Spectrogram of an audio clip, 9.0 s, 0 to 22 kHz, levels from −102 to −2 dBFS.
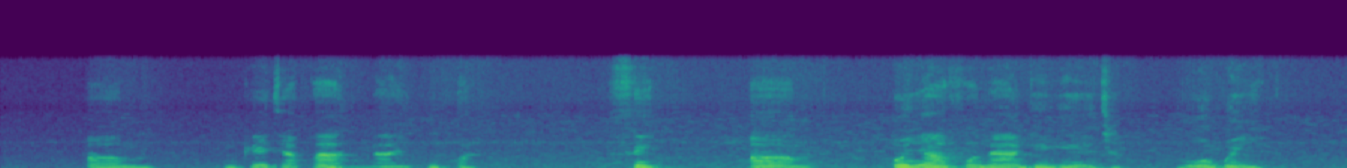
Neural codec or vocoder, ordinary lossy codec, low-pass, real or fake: none; none; 14.4 kHz; real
